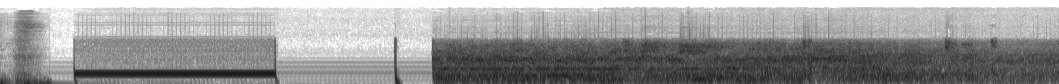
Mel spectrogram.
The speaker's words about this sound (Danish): og derfor så øh, skynder jeg mig at ringe op nu her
